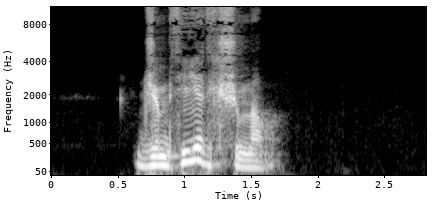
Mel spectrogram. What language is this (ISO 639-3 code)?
kab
